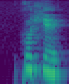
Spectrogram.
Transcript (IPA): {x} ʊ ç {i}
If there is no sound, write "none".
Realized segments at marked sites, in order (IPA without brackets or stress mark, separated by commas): k, e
